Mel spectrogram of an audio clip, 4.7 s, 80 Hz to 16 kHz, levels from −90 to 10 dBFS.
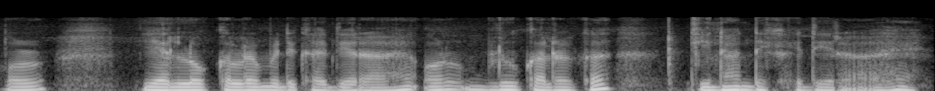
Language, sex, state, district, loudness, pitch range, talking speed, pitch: Hindi, male, Arunachal Pradesh, Papum Pare, -15 LUFS, 125-140 Hz, 215 wpm, 130 Hz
